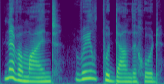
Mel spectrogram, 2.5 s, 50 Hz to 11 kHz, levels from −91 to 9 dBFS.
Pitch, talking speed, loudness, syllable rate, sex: 195 Hz, 170 wpm, -17 LUFS, 3.7 syllables/s, female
